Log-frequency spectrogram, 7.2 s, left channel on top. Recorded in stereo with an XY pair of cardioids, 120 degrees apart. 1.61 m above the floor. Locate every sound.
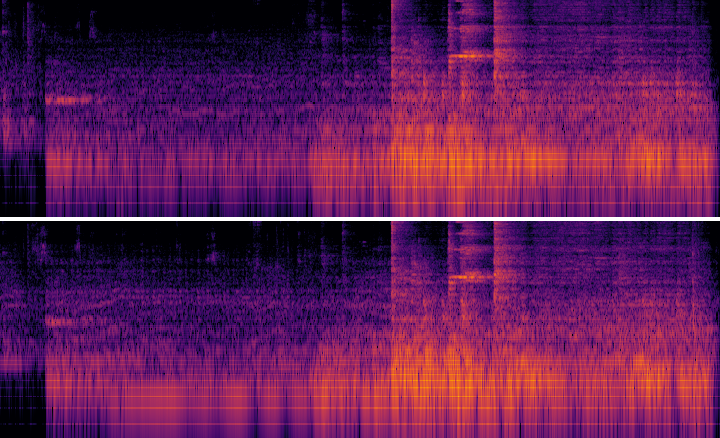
0.5 s a sliding door: 10° left, 2 m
